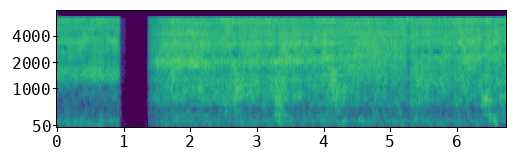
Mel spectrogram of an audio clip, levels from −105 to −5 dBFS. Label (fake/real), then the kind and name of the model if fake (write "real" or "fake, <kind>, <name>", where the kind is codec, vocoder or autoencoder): fake, vocoder, Vocos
